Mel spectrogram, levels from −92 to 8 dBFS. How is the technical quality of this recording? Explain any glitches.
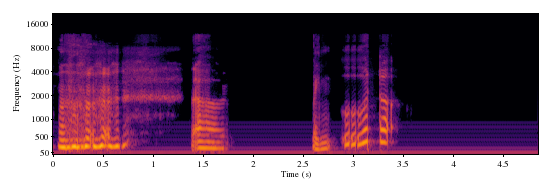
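The recording has two technical faults: a constant mains hum and one brief stutter from repeated frames.

Mains hum runs throughout. Power-line interference, likely from a ground loop or nearby transformer, leaks into the signal path and shows up as a steady 60 Hz tone sitting roughly 30 dB below the speech, a low drone beneath every pause.

Repeated frames occur from 2.96 to 3.09 s. A short run of compressed frames was delivered more than once, so the decoder replays a 64 ms block twice over. The result is a quick stutter, stretching the audio by 128 ms.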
